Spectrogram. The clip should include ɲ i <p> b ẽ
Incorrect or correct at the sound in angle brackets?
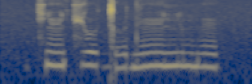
incorrect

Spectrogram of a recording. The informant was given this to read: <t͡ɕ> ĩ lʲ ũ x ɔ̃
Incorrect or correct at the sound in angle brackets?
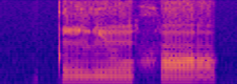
incorrect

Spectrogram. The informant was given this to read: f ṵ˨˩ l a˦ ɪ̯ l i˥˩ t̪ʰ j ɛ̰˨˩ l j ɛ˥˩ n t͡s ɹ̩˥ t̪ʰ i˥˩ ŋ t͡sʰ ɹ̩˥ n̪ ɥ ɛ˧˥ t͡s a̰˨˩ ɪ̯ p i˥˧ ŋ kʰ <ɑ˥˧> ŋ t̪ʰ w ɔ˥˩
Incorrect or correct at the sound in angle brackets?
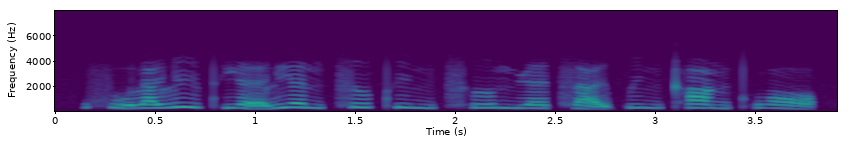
correct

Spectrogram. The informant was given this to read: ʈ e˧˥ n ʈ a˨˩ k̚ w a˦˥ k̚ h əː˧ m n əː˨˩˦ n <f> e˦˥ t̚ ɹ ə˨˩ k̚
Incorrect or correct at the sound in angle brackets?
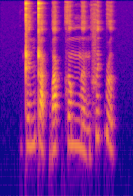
correct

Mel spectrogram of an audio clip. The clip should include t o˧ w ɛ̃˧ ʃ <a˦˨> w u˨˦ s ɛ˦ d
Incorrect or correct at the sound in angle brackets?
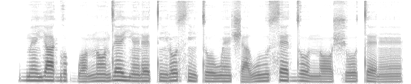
incorrect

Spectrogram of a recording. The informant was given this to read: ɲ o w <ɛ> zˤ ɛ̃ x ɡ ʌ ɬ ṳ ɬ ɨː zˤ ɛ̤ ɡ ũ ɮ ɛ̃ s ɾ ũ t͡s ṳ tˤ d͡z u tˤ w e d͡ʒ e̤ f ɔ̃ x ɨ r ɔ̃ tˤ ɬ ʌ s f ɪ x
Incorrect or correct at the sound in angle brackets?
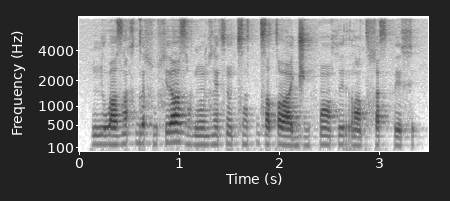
correct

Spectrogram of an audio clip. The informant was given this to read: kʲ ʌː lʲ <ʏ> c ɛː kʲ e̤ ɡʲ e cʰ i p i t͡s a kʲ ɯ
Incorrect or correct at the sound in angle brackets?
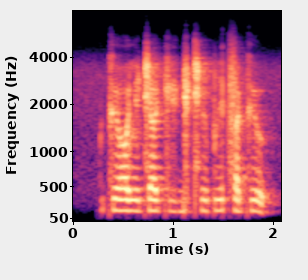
incorrect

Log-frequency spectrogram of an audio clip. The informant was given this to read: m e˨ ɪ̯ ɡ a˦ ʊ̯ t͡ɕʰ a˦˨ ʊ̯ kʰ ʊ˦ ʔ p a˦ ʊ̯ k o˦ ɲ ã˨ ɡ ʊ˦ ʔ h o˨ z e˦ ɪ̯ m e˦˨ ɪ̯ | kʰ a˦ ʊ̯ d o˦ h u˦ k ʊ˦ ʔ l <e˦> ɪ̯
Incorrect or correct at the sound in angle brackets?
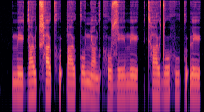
incorrect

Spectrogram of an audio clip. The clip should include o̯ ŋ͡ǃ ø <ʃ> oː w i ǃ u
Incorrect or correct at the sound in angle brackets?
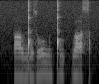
incorrect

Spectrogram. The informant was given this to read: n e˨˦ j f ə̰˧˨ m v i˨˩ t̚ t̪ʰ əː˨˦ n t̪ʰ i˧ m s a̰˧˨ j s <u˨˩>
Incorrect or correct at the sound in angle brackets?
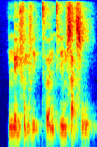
correct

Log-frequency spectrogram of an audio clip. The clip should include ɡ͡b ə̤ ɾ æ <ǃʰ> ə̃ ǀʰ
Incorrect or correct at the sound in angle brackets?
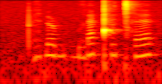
correct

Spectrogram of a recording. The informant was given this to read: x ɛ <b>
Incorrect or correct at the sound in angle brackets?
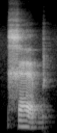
correct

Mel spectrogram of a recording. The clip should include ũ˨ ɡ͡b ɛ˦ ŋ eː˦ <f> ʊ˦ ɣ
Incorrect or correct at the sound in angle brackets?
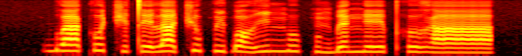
incorrect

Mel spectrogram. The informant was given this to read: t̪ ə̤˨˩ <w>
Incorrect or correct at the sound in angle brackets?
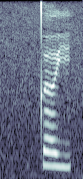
incorrect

